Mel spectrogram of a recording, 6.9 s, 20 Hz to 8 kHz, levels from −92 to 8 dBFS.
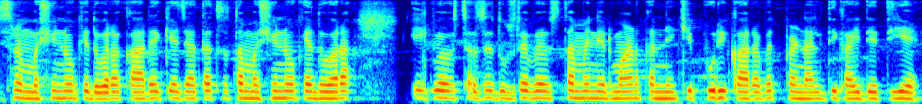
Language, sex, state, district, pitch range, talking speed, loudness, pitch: Hindi, female, Uttar Pradesh, Jyotiba Phule Nagar, 190-205 Hz, 235 wpm, -16 LUFS, 200 Hz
